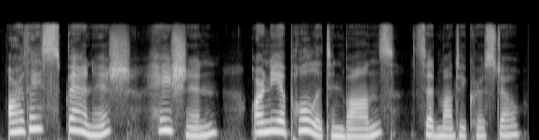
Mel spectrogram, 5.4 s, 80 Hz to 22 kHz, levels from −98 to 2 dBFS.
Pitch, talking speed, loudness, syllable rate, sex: 230 Hz, 110 wpm, -18 LUFS, 4.0 syllables/s, female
